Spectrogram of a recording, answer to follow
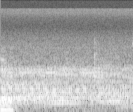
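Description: Faint, steady electronic hum of a Proffieboard-driven lightsaber's sound font, played from the hilt's speaker while the blade is lit.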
